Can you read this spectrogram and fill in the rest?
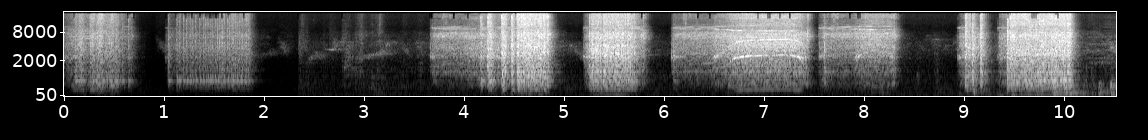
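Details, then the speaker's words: Narex CSP 12-2 Basic hammer drill (75 Nm, 20 V 4Ah battery) under extreme load on first gear: labored bursts with gear whine and coarse rattling, gearbox noisy, likely damaged by extreme stress, first gear reported broken. "所以你可以听到Narex在如此极端的负载下开始发出的声音，当然，钻头不是内置的，这也不是离合器上的开关，但总的来说，变速箱仍然有些嘈杂，所以有一些嘎嘎声这可能是由于极端压力下的损坏造成的。"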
